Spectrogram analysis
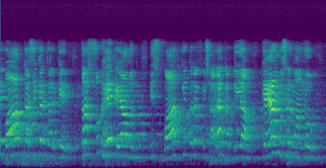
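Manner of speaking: loud, rising sermon delivery; preaching at full force. Acted. Preacher urging the congregation to honour their parents, full force. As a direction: drive it home to the faithful.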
